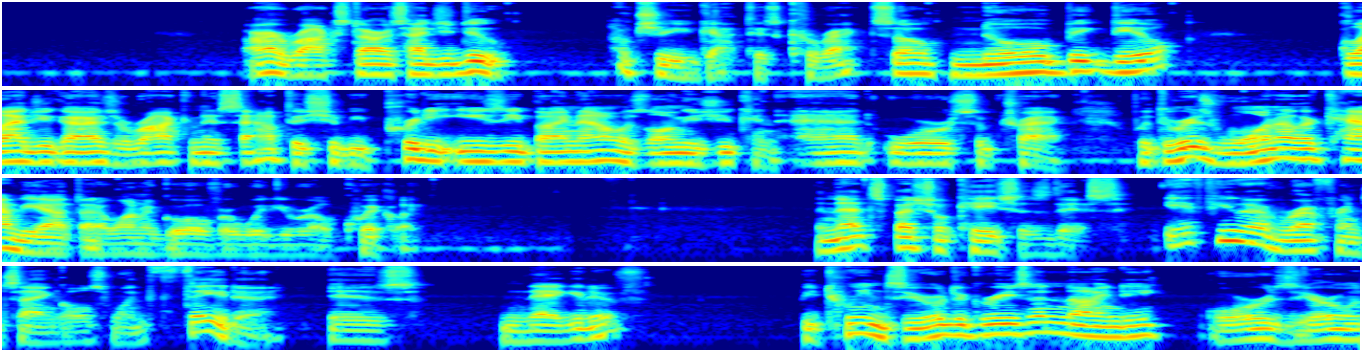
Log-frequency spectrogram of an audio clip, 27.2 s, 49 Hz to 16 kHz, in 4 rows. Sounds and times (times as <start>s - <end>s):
Speech: 1.2s - 6.0s, 6.7s - 15.8s, 17.7s - 23.7s, 24.4s - 27.1s.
